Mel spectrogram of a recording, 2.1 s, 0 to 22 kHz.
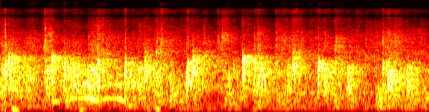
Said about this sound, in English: So let's all give our 4 distinguished panelists a big round of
